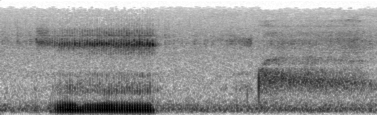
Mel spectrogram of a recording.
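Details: English Bulldog snoring: a rough, rattling snore on one in-breath with a whistling nasal tone and faint background noise.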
